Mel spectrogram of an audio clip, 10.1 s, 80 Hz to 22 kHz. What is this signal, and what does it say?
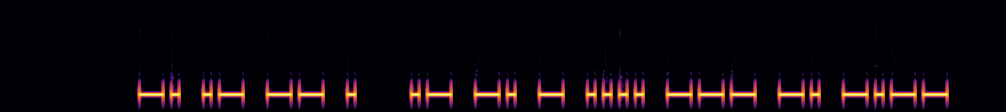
Morse code, heard as a keyed tone, about 15 wpm, 700 Hz. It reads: NAME ANTHONY
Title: K1USN SST QSO Practice 15wpm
